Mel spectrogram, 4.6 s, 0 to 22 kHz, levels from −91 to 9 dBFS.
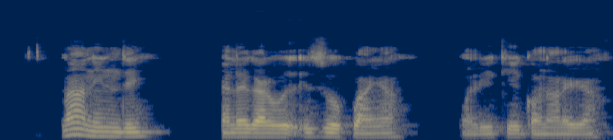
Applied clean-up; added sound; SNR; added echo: none; none; none; none.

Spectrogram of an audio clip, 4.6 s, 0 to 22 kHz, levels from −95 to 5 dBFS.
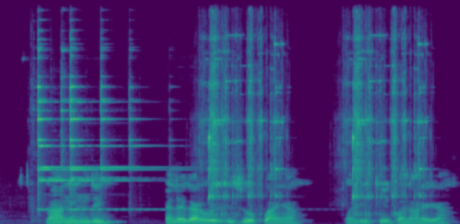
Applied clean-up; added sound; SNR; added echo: none; Doorbell + Coin (dropping) / Glass; -1 dB; none.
